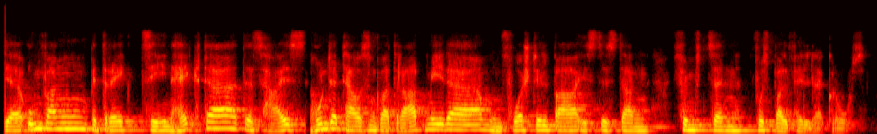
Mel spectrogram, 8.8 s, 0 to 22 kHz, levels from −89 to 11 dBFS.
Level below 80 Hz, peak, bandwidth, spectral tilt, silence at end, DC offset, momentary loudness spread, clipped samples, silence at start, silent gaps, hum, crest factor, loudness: -62 dBFS; -8 dBFS; 8.4 kHz; -9 dB/octave; 0.25 s; under 0.1%; 6 LU; under 0.1%; 0.05 s; none; none; 12 dB; -22 LUFS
